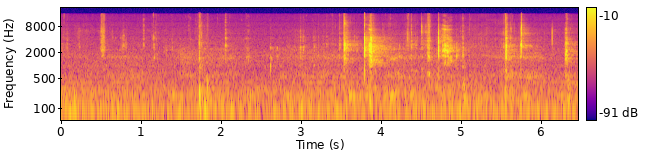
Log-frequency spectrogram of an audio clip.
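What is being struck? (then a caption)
Bar of soap shaved with a blade. A metal blade shaves crumbly slices off a dry, solid cream-colored bar soap held in the palm. It makes a quiet series of short, crisp, bright scraping crackles and snaps, with a louder cluster of crunchy shaves in the middle. Each sound stops almost at once, with no low rumble.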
